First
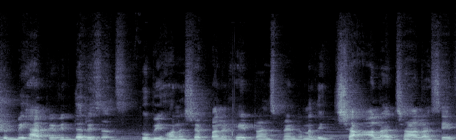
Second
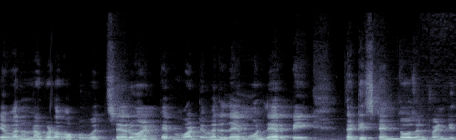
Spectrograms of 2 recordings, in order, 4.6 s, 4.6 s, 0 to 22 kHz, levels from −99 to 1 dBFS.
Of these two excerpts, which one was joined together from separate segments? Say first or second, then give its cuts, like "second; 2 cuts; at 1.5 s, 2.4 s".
first; 1 cut; at 1.2 s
